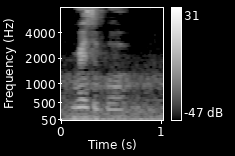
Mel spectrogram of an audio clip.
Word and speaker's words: reservoir: Oceanic रिजर्वोयर, इसका pronunciation होता है, मैं सुनाती हूँ आपको, एक सेकेंड। Reservoir. ठीक है, रिजर्वोयर, ओके। रिजर्वोयर बोलते हैं बहुत सारे बच्चे, कैसे भी बोल लो, आपको याद करना है।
